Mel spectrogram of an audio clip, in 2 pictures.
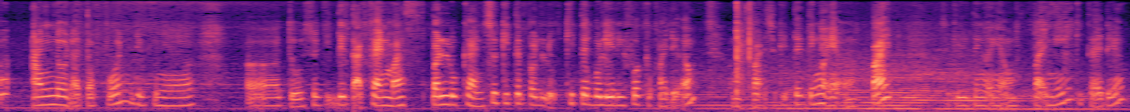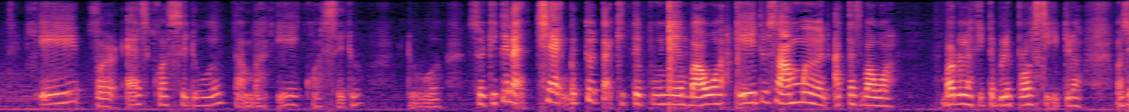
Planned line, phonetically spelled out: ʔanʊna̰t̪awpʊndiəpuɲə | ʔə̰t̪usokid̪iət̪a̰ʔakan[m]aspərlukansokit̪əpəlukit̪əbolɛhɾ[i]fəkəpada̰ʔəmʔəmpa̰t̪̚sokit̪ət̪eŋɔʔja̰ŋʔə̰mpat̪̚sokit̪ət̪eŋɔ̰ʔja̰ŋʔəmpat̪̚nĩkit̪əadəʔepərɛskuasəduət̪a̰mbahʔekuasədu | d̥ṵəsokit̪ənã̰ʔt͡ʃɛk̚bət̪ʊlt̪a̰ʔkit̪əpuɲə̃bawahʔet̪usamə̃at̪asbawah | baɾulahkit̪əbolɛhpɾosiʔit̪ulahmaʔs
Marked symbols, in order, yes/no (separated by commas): yes, yes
